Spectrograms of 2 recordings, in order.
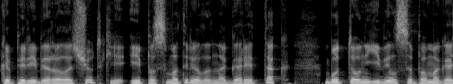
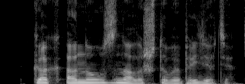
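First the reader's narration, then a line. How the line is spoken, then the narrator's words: Plain. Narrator (Russian): спросила она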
